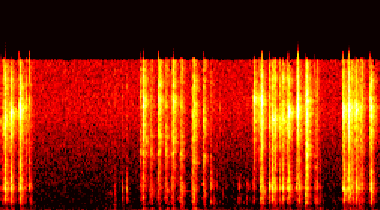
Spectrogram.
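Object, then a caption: Plastic mechanical keyboard with clicky switches. Fingertips of both hands type on a full-size dark plastic vintage mechanical keyboard with clicky blue switches and grey keycaps, resting on a wooden desk. Quick bursts of sharp, bright clicking keystrokes come in three flurries, separated by brief pauses.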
